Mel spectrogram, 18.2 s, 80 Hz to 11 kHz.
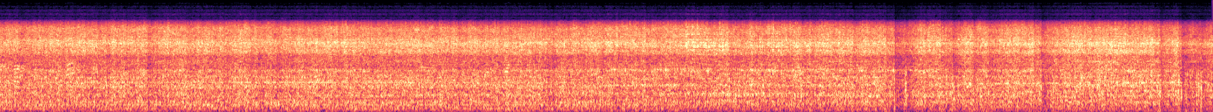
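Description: Thai passenger train number 259 running along the line: a steady rumble of wheels on rail mixed with rushing air, heard from a carriage window.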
